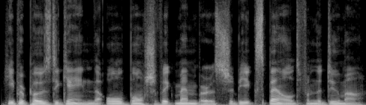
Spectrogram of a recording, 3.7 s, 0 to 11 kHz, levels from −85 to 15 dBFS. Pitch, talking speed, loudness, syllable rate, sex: 100 Hz, 215 wpm, -17 LUFS, 6.2 syllables/s, male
